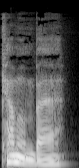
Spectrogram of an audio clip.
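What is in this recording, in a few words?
"camembert", British English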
